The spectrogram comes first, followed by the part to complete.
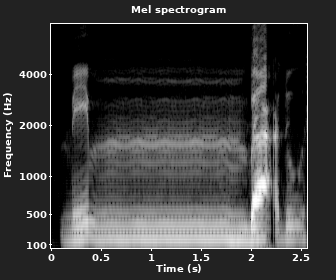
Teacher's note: dengan bukan Min ba'du tapi mim ba'du sambil ditahan dengan gunahnya yaitu suara nunnya dirubah menjadi suara huruf mim jadi ikqlab itu merubah huruf suara huruf nun menjadi suara huruf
